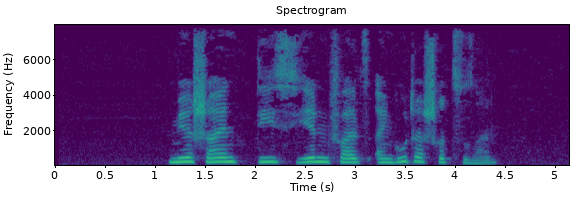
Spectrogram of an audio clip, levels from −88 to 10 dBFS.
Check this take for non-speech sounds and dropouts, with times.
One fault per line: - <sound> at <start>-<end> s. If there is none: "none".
none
